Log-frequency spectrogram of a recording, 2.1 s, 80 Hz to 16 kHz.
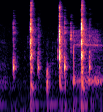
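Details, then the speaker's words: BMW R1150GS rewired heated grips and high beam onto relays: crisp dry clicks, about eight in two seconds, as beam switches in quiet room; relays switching normally. "by the relay you can hear it clicking hopefully so this right one is for high beam and the left one is controlling the heated grips"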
